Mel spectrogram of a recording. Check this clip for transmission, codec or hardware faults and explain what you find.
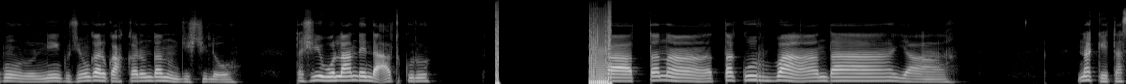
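A cable pulled and plugged in interrupts the speech from 4.96 to 6.11 s. The live connection breaks with a pop, leaving about 1.1 s of near silence. Then a 190 ms burst of 50 Hz mains buzz comes as only the tip makes contact, and a second pop marks the signal's return.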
